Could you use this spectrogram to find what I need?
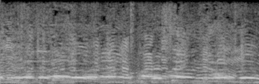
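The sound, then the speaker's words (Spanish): A crowd of Galician mothers protesting against drugs: a dense, loud, continuous mass of raised women's voices shouting and calling out together. “Este es el sonido de las madres gallegas contra la droga. Muchas de ellas se manifestaron por la rabia, por el dolor, de haber perdido a sus hijos por culpa de una sobredosis.”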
